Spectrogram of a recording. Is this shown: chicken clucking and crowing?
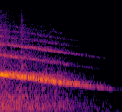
no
